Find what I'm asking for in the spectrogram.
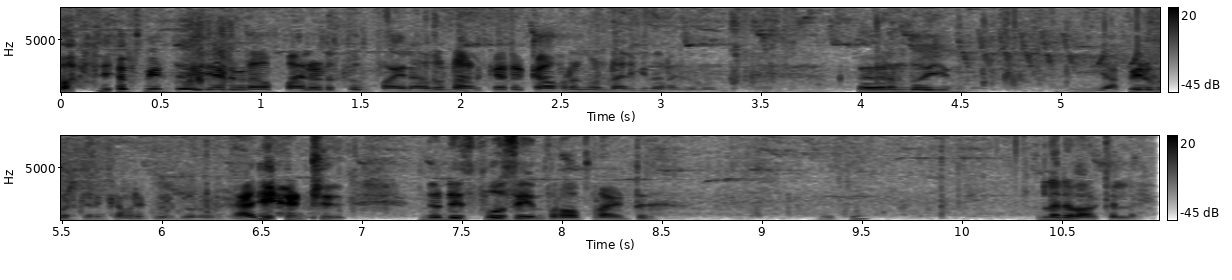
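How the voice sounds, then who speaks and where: Walking outdoors through a park and seaside town, a man with a Malayali accent chats enthusiastically for his casual travel vlog, filmed handheld, often correcting himself. His voice is a little high and a bit bright, with a little hiss or hum.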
